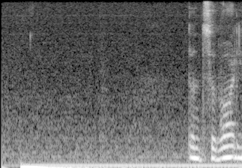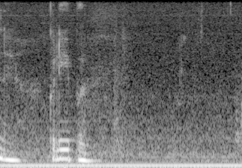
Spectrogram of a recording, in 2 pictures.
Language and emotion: Russian, sad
